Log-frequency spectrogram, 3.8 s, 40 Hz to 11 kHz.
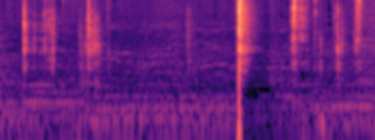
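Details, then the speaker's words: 2013 Ford Fiesta rear door latch actuator after repair, bench-tested out of the car: one sharp, crisp snap amid light handling noise; latch catches and locks properly, fault of door bouncing open without latching fixed. "So that's it, latched in properly, and"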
